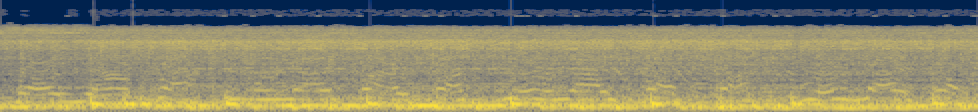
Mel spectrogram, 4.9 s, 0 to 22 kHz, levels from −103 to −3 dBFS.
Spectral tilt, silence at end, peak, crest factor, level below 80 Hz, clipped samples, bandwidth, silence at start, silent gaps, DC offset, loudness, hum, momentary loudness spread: -4 dB/octave; 0 s; 0 dBFS; 12 dB; -42 dBFS; under 0.1%; 14 kHz; 0 s; none; 0.5%; -11 LUFS; none; 2 LU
